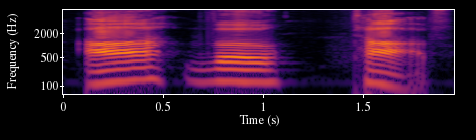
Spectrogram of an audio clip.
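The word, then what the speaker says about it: אֲבוֹתָיו: Avotav. Where's my accent here going to be? It's going to be on the final syllable.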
